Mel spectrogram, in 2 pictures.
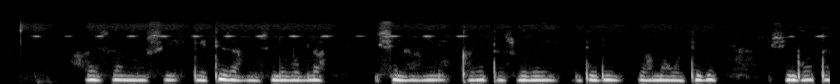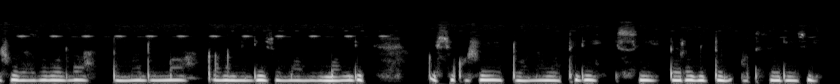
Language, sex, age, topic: Gamo, female, 18-24, government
